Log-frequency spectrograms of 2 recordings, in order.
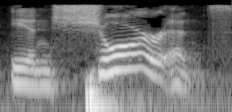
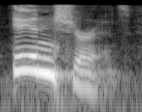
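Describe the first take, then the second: First: The stress is on the second syllable. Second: The stress is not on the second syllable. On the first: This is how most people say it. The speaker calls it right. "They say umbrella, the second syllable" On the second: This is how Pittsburghers say it. The speaker calls it wrong. "Most people don't say the words like that"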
